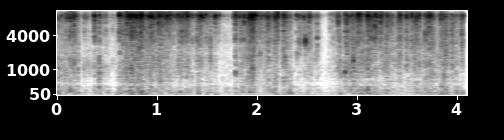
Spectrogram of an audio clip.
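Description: Clear plastic packaging sleeve crinkling and rustling as hands work to open it, going on and off with brief pauses about two and three seconds in.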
